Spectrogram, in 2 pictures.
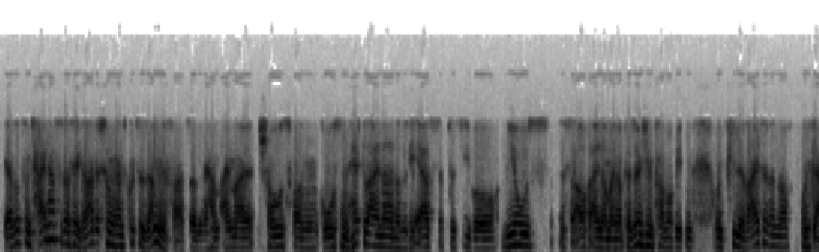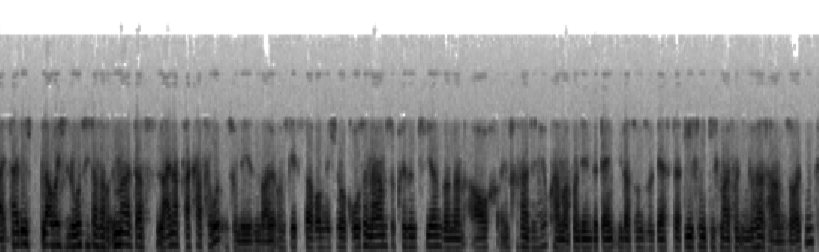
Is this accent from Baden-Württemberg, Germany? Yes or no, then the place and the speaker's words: no; Hamburg, Germany; als Hamburger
